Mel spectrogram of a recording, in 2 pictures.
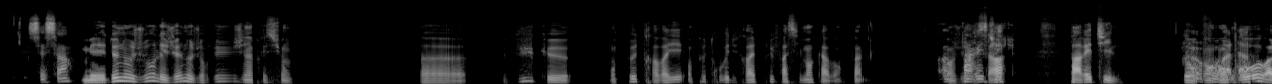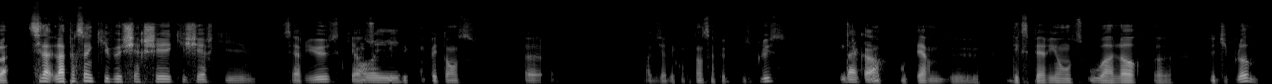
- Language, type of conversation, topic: French, unstructured, Qu’est-ce qui te rend triste dans ta vie professionnelle ?
- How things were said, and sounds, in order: laughing while speaking: "Ah voilà"; other background noise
